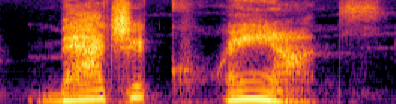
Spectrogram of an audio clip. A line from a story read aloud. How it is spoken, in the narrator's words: Levi whispered to himself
